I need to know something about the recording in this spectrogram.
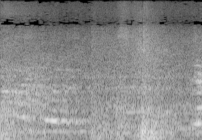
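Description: Wrestlers' bodies hitting the ring mat: a sharp thud at the start and a heavier, deeper thud about a second and a half in, with short shouts from people around the ring.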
